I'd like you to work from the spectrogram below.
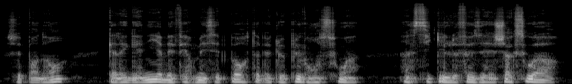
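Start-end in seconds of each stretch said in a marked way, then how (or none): none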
